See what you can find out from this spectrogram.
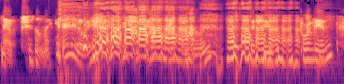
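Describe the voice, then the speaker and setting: Speaking with an English accent, a woman uses lively intonation and a fairly high pitch at a very slow pace, with hardly any pauses. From England. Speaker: caller. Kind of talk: voicemail message. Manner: quiet. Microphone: too quiet.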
